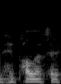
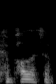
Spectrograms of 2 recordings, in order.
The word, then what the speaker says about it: Hippolyta: I have been a little bit lapse when Hippolyta came into the book, because I'm not a big Hippolyta fan. I am all about Diana. Sue me. Hippolyta. What? Hippolyta.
